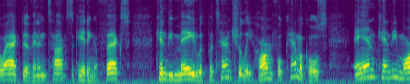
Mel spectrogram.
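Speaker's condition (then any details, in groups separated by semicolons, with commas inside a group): No condition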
